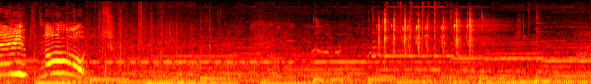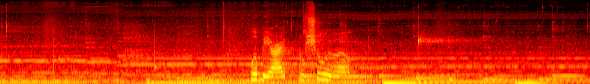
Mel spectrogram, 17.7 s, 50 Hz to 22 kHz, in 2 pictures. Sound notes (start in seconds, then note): 2.9 rats squeaking; 2.9 somber music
